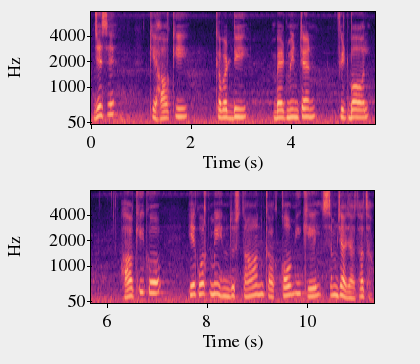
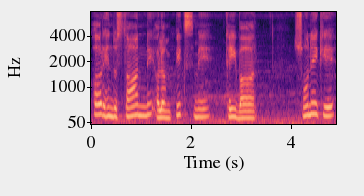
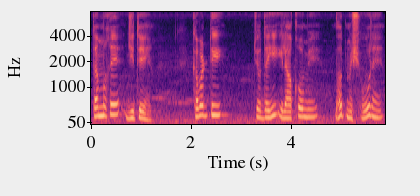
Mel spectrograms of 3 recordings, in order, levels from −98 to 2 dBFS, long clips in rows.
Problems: constant background noise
